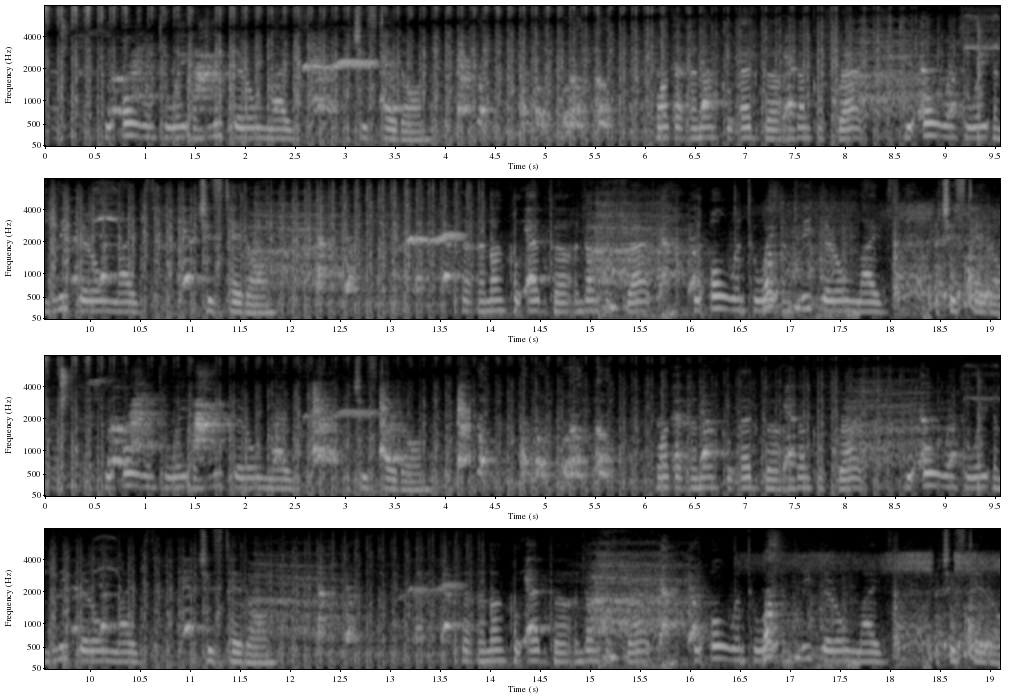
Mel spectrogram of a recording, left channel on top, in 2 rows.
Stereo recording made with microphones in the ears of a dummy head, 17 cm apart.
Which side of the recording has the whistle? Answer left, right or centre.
left.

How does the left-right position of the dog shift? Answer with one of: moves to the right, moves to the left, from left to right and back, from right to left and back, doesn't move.
from right to left and back.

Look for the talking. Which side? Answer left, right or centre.
left.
